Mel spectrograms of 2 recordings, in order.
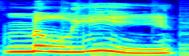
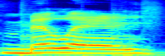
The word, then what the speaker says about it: melee: Then I was like, oh yeah, it's Millie. And then turns out it's Melee.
